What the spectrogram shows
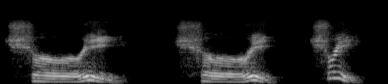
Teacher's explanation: cuando la T es seguida inmediatamente por la R, entonces la T no se pronuncia como T, sino como CH, igual que la CH en español. Ch. Entonces tenemos que pronunciar el sonido de la CH, inmediatamente mover la lengua hacia atrás, apuntar la lengua hacia atrás, porque así se pronuncia la R en inglés, apuntando la lengua hacia atrás en la boca.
